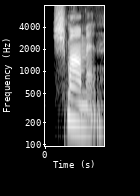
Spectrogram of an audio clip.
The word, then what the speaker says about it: Schmahmann: Schmahmann.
